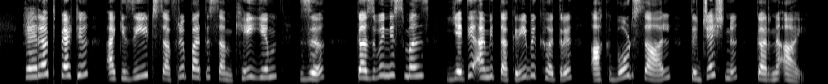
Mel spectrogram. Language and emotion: Kashmiri, neutral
